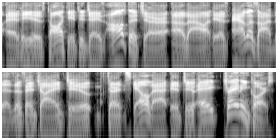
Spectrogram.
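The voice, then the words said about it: Imitates another person's voice. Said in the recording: “I do a fantastic James Kwandall impersonation ... my James Kwandall impersonation ... it's pretty awesome, my impersonation”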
